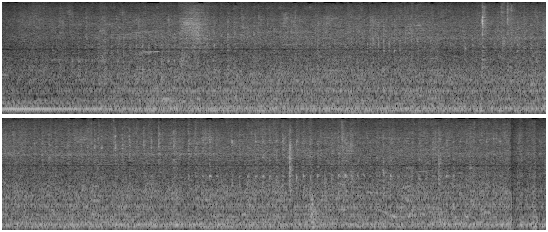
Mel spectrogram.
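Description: Motorboat engine running steadily under way, a dense low rumble with water and wind noise; a humming engine tone fades out about a second in.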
